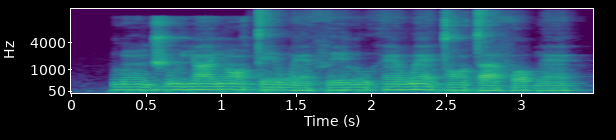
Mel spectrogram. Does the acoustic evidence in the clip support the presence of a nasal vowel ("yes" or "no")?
yes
